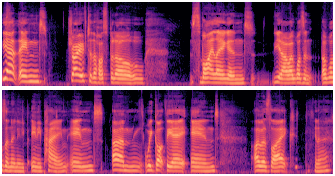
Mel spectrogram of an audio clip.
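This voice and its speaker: In a New Zealand accent, a woman speaks at a very slow pace and a medium pitch. The recording is very clean, with a silent background. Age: 40s. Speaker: podcast host sharing her cancer story. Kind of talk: personal testimony in casual chat.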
